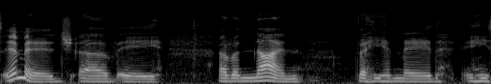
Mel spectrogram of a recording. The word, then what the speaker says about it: None: the flying nun and that's spelled n-o-n-e not n-u-n the flying nun it's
